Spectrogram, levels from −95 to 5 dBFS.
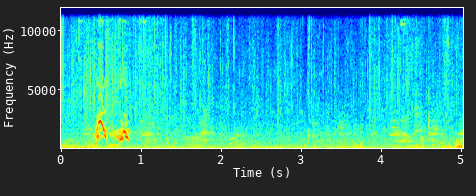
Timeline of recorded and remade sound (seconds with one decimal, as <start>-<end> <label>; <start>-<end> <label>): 0.0-5.0 recorded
